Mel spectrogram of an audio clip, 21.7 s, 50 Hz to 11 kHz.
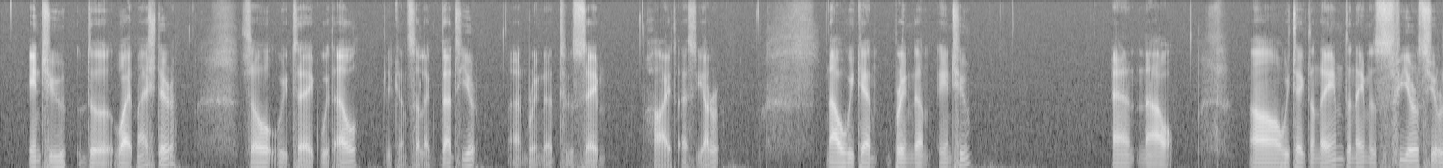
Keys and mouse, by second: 3.2 Tab, 3.9 a, 5.4 l, 6.9 KP_7, 11.6 Tab, 16.9-17.7 middle drag.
